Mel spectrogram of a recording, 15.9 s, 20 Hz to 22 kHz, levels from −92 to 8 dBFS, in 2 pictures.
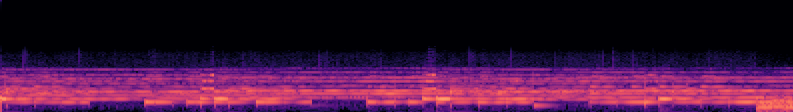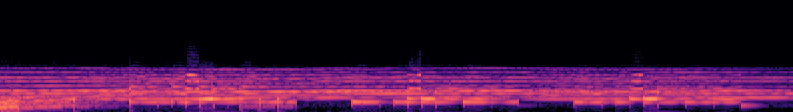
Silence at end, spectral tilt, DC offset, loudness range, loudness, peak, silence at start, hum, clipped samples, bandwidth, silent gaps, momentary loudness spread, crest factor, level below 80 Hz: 0 s; -9 dB/octave; under 0.1%; 3 LU; -26 LUFS; -6 dBFS; 0 s; none; under 0.1%; 2.9 kHz; none; 9 LU; 18 dB; -56 dBFS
